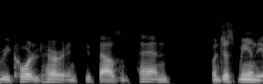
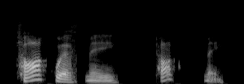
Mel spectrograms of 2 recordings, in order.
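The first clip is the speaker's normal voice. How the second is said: mock irritated, insistent, swooping delivery; 2 semitones higher than usual. Retelling what a voice next to the piano said: imitating an annoyed voice. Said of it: "Very annoyed".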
